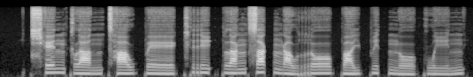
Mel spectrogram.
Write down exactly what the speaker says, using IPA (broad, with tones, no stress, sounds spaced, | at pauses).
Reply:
t͡ɕʰ e˥˩ n k l a˩˦ n tʰ a˦˥ w p eː˨˩ kʰ r i˦˥ ʔ p l a˦˥ ŋ s a˥˩ k̚ ŋ a˨˩ w r oː˥˩ p a˦˥ j p i˥˩ t̚ n oː˨˩ k w i˩˦ n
